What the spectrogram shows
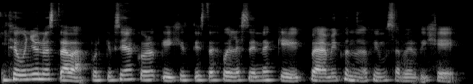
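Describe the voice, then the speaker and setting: A young woman with a Mexican Spanish accent, co-hosting a casual podcast chat, animated and laughing often. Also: mid-range voice, quick pace. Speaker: podcast co-host.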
